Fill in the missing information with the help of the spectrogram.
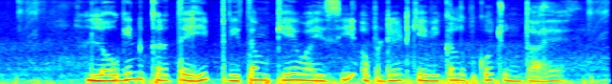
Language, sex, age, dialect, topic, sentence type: Hindi, male, 25-30, Hindustani Malvi Khadi Boli, banking, statement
